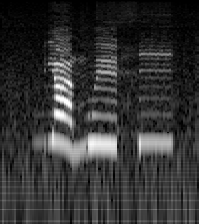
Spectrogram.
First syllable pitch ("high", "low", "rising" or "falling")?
falling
